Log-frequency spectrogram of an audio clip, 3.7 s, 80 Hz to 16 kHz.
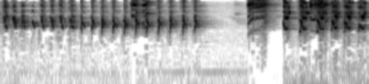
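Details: Rapid shrill chirps from a young lovebird, 3.5 months old, singing in front of adults; the burst stops, a short pause follows, then a harsher, higher volley of notes resumes.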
